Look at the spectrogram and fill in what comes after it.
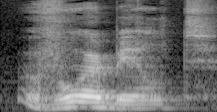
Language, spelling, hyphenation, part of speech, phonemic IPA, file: Dutch, voorbeeld, voor‧beeld, noun, /ˈvoːrbeːlt/, Nl-voorbeeld.ogg
- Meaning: 1. example 2. role model 3. preview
